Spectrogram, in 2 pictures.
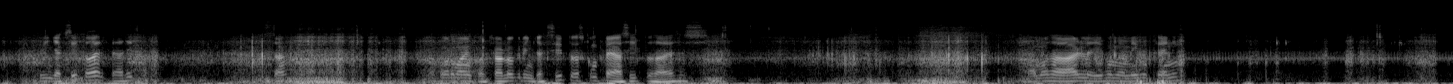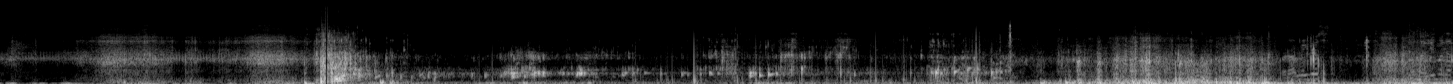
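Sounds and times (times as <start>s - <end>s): splash into water: 17.6s - 24.8s
water sloshing: 17.6s - 26.4s
muffled underwater bubbling: 17.6s - 28.3s.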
